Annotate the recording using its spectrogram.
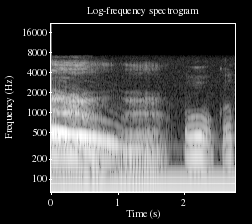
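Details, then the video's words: Basset Hound howling as if singing: a long, mournful howl that slides steadily downward and trails off, followed by two short, clipped, higher yelps. "Basset Howling"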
